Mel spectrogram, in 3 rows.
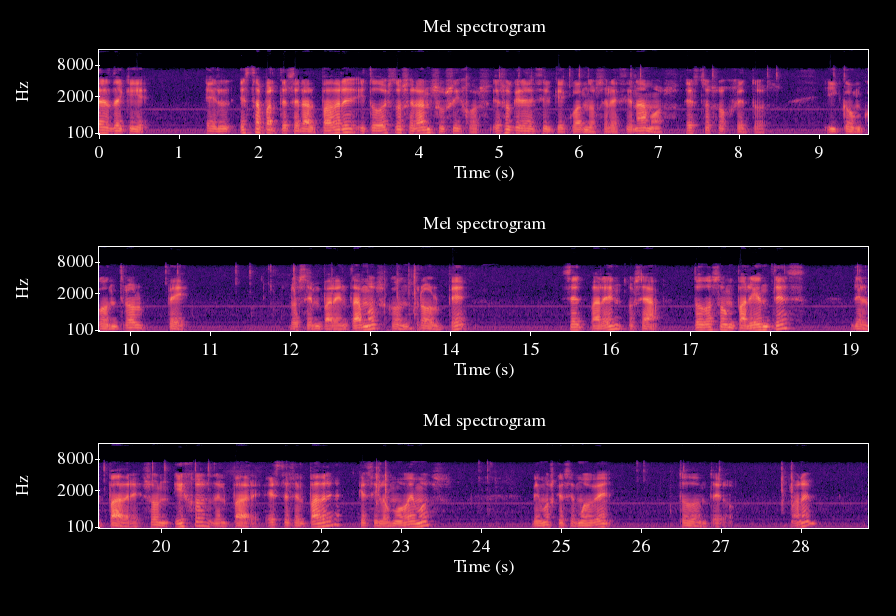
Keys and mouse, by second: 8.5 shift+middle click, 8.5 shift+right click, 13.2 ctrl+p, 22.7 g, 25.9 middle click, 26.2-28.8 drag, 27.8 g.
